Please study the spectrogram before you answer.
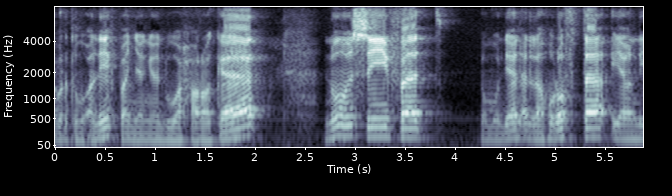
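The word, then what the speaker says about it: نسفت: Ta itu adalah syiddah. Syiddah itu tertahannya suara. Kemudian hames mengalirnya suara. Itu yang paling tampak. Maka nusifat pertama gitu. Langkah pertama at baru kasih hames.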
